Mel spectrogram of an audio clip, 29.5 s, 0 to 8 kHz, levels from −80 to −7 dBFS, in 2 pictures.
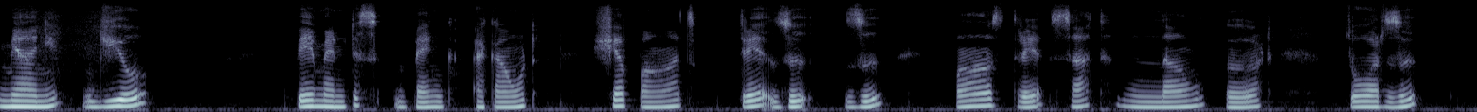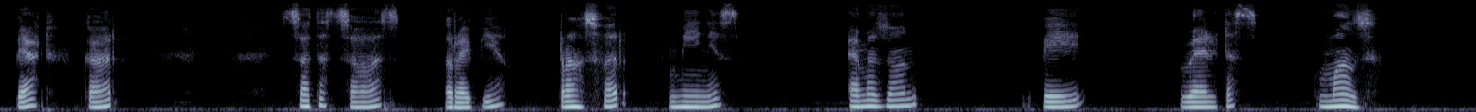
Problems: none marked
